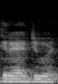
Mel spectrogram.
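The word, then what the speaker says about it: graduate: तो डी को यहाँ पर ज उच्चारण करते हैं, ना कि ग्रेजुएशन, ग्रेजुएशन ना कि द या द।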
